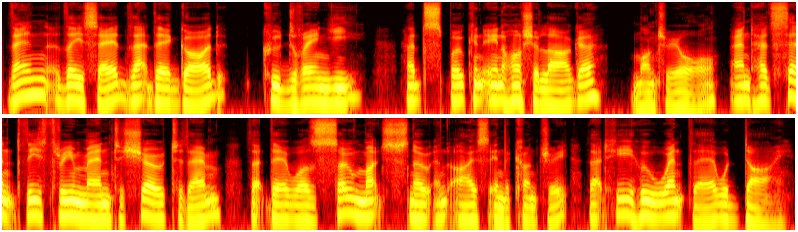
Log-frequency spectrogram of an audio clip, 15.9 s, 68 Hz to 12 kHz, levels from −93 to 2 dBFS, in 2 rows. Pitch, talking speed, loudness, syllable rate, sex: 120 Hz, 150 wpm, -19 LUFS, 3.8 syllables/s, male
